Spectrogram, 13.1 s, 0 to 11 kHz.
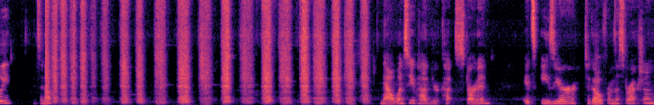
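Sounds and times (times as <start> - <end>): hand saw cutting wood: 0.9 - 7.6.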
